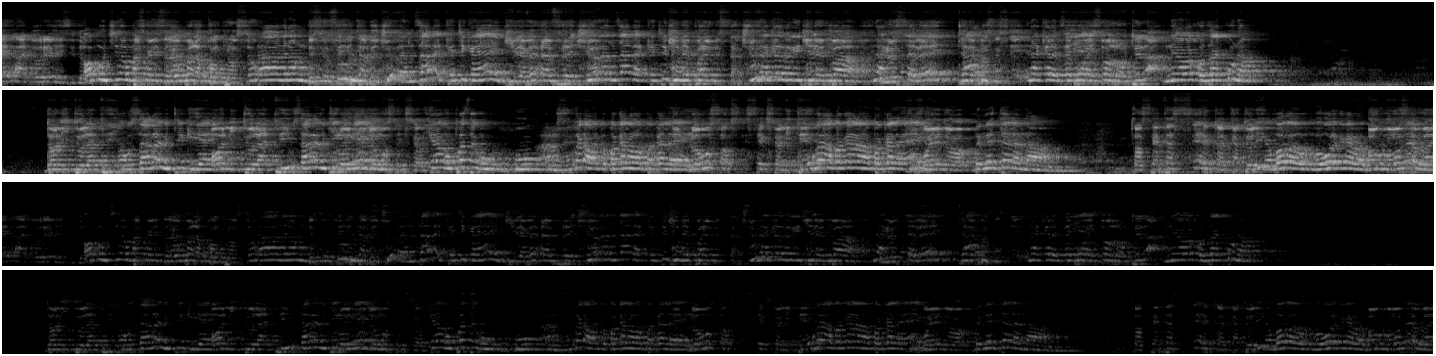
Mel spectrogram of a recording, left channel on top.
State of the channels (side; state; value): right; quieter; 24.4 dB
